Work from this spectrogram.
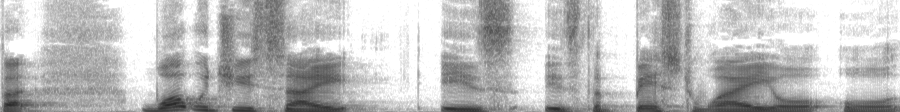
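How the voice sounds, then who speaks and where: Recorded very cleanly against a silent background, a man with an Australian accent speaks at a fairly high pitch. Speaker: podcast host. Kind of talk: interview.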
